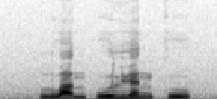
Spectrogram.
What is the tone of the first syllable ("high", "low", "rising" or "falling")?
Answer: low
